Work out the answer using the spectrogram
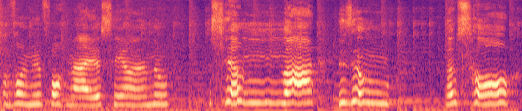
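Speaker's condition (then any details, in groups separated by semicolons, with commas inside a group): Cerebral palsy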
